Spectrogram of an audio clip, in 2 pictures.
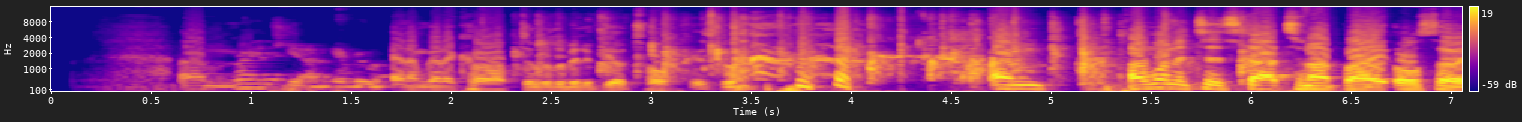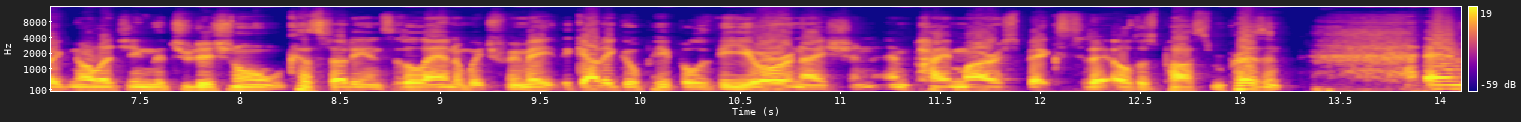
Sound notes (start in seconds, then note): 0.7 voiceover; 3.8 audience applauds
